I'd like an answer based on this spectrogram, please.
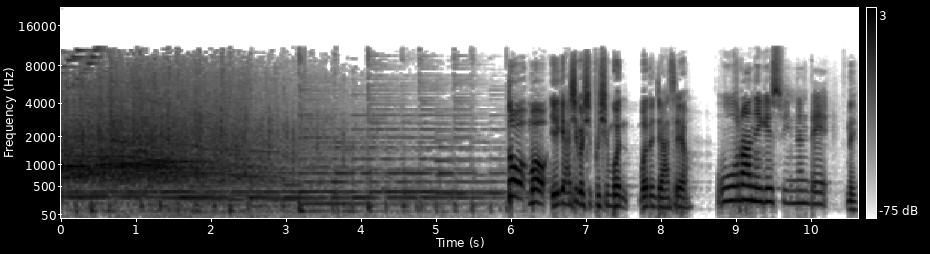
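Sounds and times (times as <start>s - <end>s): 
audience applause: 0.0s - 4.2s
speech: 6.2s - 10.6s.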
